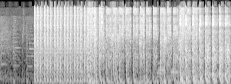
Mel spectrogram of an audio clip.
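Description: An MK rifle fires in the PUBG Mobile video game: a loud, rapid, sustained burst of automatic shots that starts abruptly and rattles on without pause. No voices are heard.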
